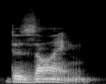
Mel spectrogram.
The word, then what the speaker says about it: design: G is normally silent when it comes before an N. For example, design.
